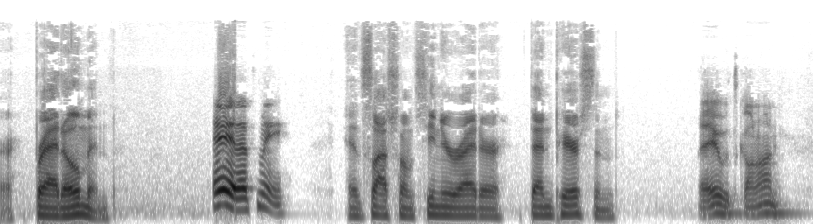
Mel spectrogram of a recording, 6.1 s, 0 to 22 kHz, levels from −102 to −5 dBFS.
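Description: From 1.63 to 1.76 s the speech turns harsh and crackly. The waveform shows peaks pressed flat against the converter's limit, with around a tenth of the samples in that stretch sitting at that limit, and the spectrogram shows a smear of broadband energy across the upper frequencies. The likely cause is microphone overload: the input was driven about 4 dB past what the converter could represent, so the tops of the loudest peaks were cut off.

At 1.76 s, just before "that's me", the level drops abruptly by about 4 dB, and the voice and the background fall together. On the waveform the envelope steps down in one move with no fade. On the spectrogram every band dims at the same instant, along a clean vertical edge. This is the microphone volume stepped down, likely because the call software reacted to the clipping a moment earlier by cutting the device's input gain in one step.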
